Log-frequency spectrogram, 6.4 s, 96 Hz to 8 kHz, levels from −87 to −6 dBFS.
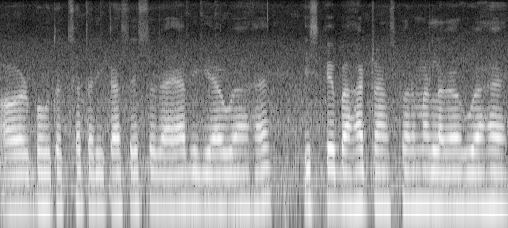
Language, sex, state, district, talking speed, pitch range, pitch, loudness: Hindi, male, Bihar, West Champaran, 150 wpm, 135-145 Hz, 140 Hz, -15 LUFS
